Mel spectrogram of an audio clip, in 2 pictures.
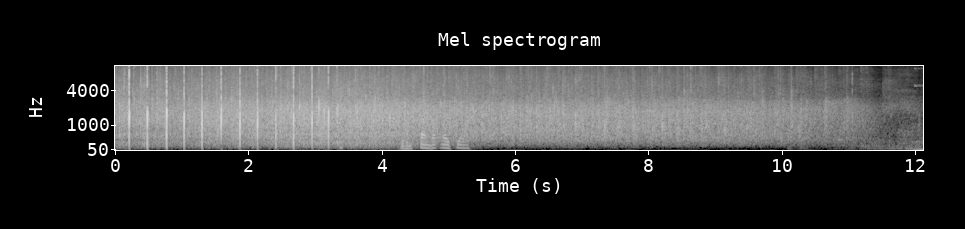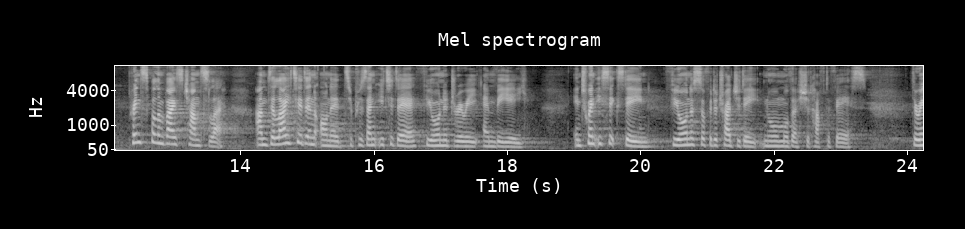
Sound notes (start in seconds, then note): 0.1 audience applauding; 5.8 audience applauding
